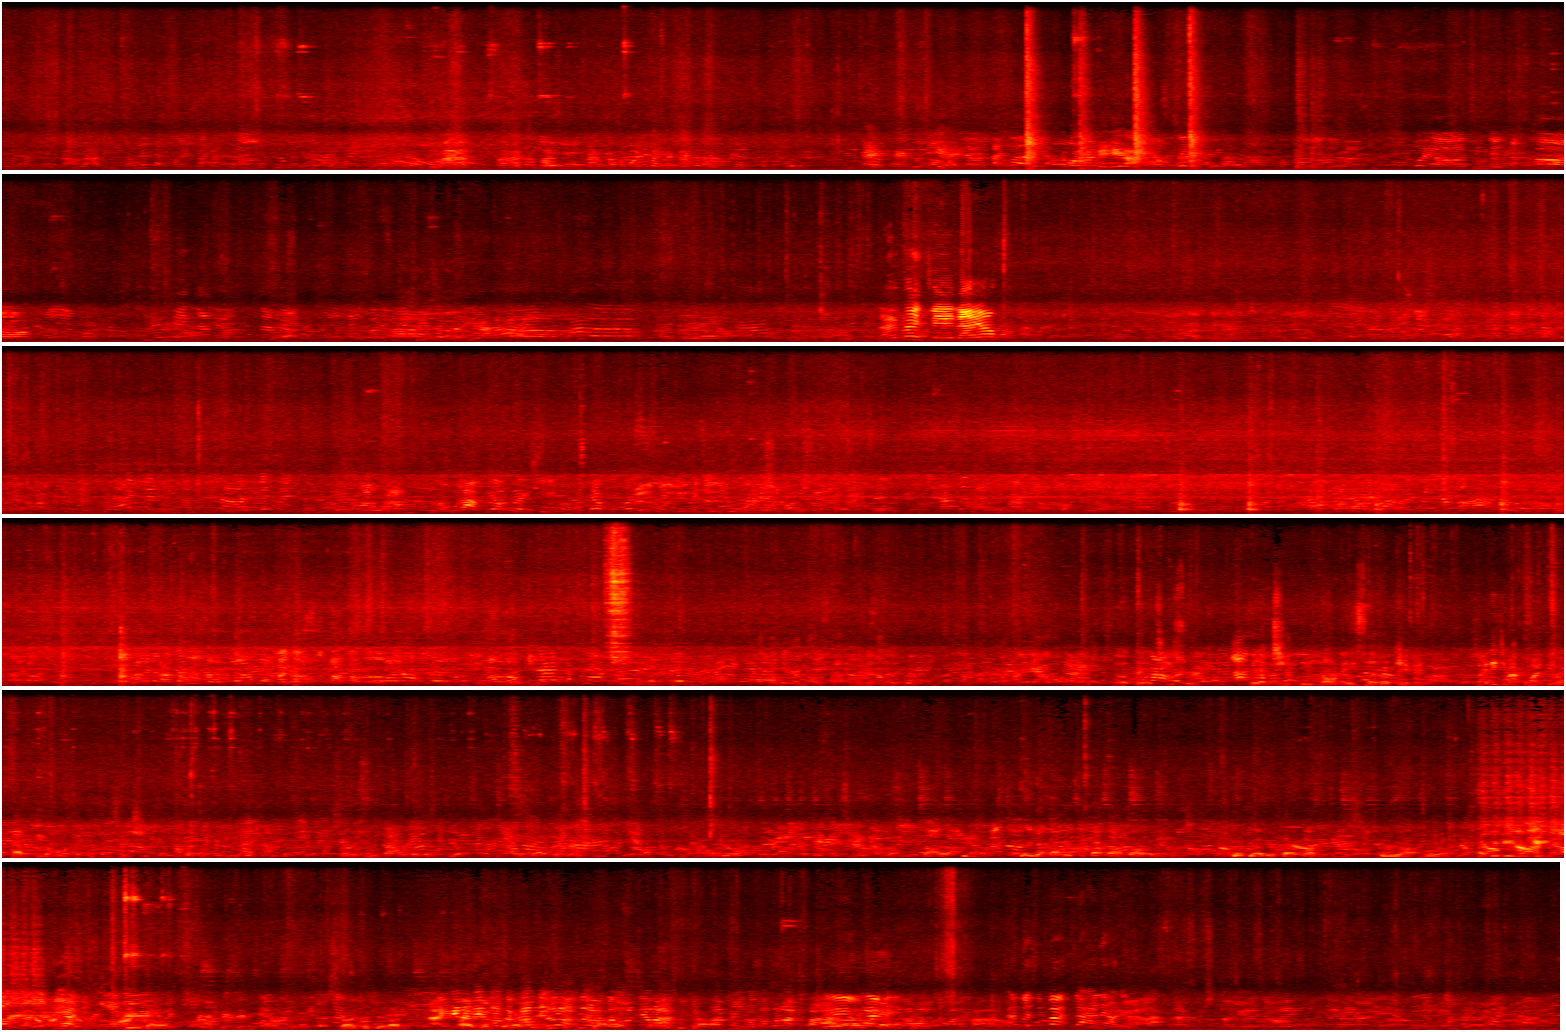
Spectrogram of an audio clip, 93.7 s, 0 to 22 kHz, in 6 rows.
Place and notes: traditional market, traffic sound, vendors peddling, Binaural recordings, Sony PCM D100+ Soundman OKM II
